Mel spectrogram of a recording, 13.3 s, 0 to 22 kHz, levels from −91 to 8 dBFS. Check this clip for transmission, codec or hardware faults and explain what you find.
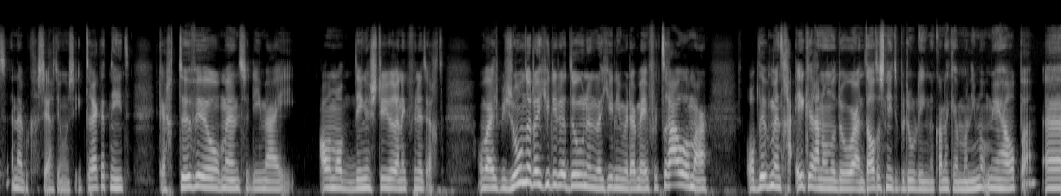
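One transmission fault is present: pre-emphasis left on, from 10.19 s to 13.27 s, running to the end of the speech. The sound turns thin, bright and hissy, with sharpened sibilants. A treble boost, consistent with a 50 µs FM curve, was never undone by de-emphasis, leaving 10 kHz about 10 dB hotter relative to 1 kHz.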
